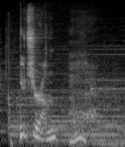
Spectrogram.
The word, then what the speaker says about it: Futurum: Futurum? That's the name of this planet. That's how it sounded pronounced in the local tongue anyway.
